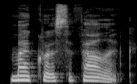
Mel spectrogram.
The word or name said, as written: microcephalic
